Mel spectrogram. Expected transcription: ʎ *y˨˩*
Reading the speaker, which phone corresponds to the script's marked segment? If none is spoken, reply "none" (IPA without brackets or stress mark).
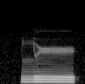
y˨˩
